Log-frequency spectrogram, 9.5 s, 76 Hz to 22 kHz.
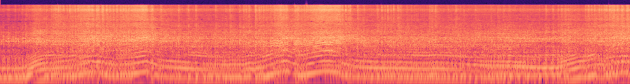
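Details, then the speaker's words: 1999 Arctic Cat ZR 600 EFI with an old, loose 3-wire throttle safety switch: two-stroke revs rise and sag unevenly, the note dropping away as the throttle opens, until the engine dies; faulty switch is cutting it out. "Um, basically it'll start making the engine cut out. There's a safety switch in there so that if your throttle sticks, it will shut the motor off. But when they get old, the switch doesn't work right anymore and uh it'll cut out on you."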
